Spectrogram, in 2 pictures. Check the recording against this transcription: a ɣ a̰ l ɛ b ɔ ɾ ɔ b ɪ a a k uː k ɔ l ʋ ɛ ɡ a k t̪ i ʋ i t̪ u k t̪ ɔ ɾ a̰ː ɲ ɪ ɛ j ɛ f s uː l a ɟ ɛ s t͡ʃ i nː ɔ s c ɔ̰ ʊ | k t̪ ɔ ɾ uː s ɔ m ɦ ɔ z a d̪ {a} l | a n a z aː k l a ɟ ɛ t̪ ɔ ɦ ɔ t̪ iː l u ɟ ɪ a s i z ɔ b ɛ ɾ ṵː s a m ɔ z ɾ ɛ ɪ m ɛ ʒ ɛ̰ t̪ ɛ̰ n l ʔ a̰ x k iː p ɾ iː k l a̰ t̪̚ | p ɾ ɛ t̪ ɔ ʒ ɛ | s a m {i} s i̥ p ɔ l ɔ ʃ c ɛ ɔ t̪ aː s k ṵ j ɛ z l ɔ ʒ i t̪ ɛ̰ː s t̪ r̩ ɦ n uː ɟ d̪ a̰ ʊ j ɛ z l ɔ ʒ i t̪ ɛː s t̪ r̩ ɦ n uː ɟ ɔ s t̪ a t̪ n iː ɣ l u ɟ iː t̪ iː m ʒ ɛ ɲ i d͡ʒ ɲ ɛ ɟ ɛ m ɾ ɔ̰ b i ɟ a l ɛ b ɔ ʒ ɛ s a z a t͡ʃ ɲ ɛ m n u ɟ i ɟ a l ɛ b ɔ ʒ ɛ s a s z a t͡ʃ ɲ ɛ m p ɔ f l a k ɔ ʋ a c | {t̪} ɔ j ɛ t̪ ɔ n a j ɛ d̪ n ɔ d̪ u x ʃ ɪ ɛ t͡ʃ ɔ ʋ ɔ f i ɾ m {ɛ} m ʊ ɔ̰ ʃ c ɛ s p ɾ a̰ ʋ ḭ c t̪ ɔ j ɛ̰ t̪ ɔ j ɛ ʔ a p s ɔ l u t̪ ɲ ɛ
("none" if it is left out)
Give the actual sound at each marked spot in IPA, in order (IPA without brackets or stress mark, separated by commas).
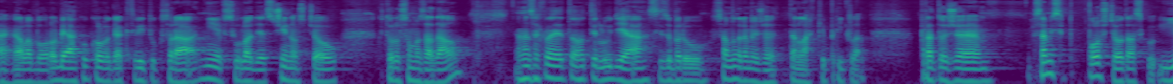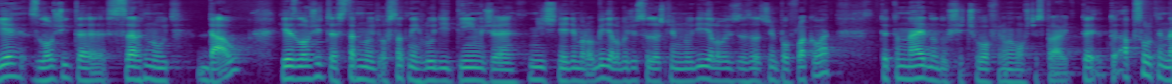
a, i, t̪, ɛ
